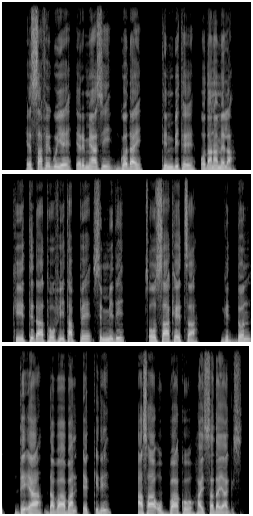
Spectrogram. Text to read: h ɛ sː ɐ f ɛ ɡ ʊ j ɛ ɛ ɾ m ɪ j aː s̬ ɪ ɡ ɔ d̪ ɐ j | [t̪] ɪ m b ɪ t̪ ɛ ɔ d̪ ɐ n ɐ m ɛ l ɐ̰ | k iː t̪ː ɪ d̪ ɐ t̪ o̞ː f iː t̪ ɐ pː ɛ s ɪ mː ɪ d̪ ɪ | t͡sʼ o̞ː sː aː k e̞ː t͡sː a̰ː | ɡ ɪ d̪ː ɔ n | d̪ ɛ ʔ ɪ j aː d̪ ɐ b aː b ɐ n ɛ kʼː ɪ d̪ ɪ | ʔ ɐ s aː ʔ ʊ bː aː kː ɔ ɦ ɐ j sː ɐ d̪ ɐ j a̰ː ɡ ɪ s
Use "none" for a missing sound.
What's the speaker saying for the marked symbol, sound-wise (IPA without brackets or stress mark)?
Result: t̪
